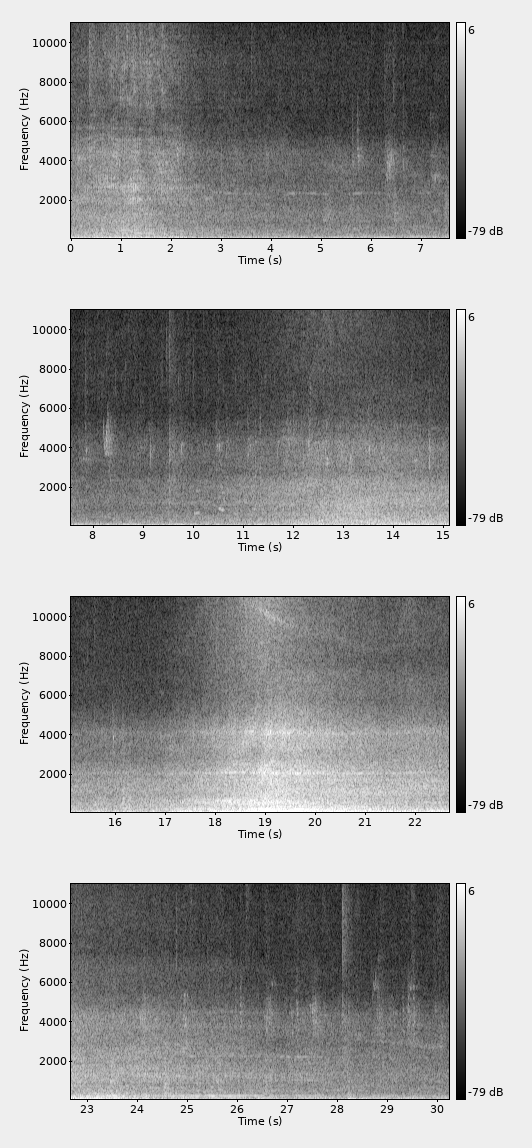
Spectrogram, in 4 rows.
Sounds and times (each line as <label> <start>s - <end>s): Traffic sound 0.0s - 30.2s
